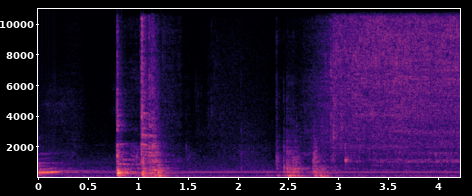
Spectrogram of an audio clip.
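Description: A couple of sharp clunks as a container is handled, then a steady rushing pour of water filling it to cover skate blocks, close and moderately loud.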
